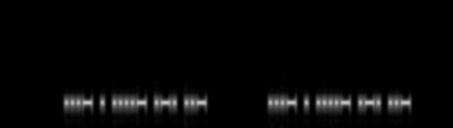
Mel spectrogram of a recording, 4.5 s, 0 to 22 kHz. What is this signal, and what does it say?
Morse code, heard as a keyed tone, about 40 wpm, 700 Hz. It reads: VE4RU VE4RU
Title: DXCC-100 Call Signs - 5 Characters - Repeated 2x - 40wpm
